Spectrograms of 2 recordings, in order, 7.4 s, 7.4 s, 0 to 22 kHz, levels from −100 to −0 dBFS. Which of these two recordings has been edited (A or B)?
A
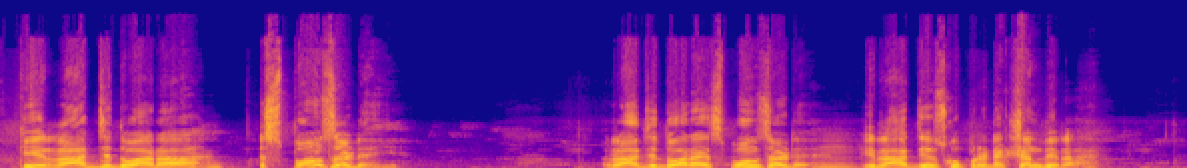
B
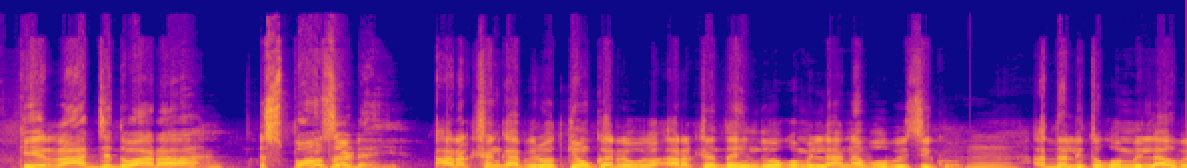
B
